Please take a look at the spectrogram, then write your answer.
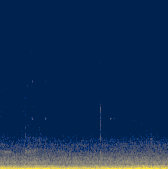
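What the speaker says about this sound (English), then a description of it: "driving through Jersey, especially Newark" A car drives through Newark, New Jersey, heard as a steady low rumble of engine and road noise from inside, with no voices.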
